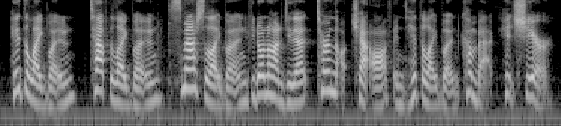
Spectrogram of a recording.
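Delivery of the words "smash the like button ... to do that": ordinary delivery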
